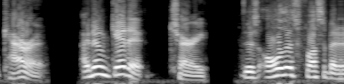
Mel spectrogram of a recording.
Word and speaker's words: Cheery: And it's like, we have, is it in this book where they say, like, Cherry's name is C-H-E-E-R-Y, but it's pronounced Cherry.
